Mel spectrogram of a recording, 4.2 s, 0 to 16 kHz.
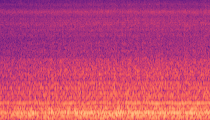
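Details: Scroll compressor running with very low capacity (about 15%, roughly 3000 BTU measured), pressures barely pulling down: steady even hum with a low drone and no load change; internal high-to-low relief valve stuck open, so it won't pump down.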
